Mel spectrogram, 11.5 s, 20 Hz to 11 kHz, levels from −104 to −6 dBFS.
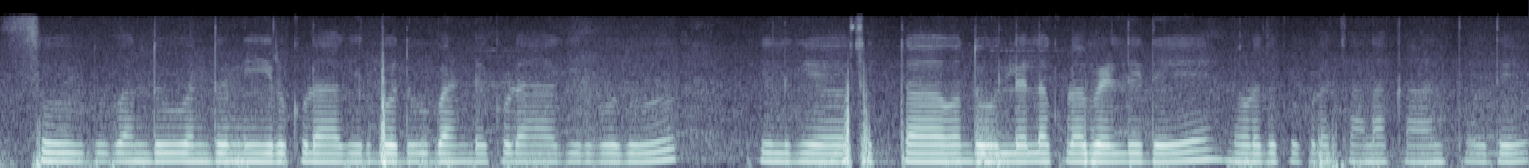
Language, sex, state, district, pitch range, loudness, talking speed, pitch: Kannada, female, Karnataka, Dharwad, 160-165 Hz, -24 LUFS, 105 wpm, 165 Hz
